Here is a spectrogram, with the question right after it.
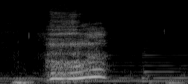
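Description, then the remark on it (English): A single loud, drawn-out theatrical gasp by a voice playing a character, rising slightly in pitch and lasting about half a second, with quiet room sound before and after. “Lady Bethany is going to gasp.”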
